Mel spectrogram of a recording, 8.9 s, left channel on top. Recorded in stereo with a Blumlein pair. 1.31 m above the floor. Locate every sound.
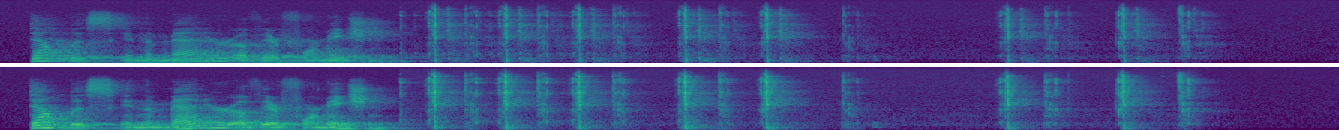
0.2 s a man speaking: 55° right, 1.1 m
2.7 s scissors: 40° right, 0.8 m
